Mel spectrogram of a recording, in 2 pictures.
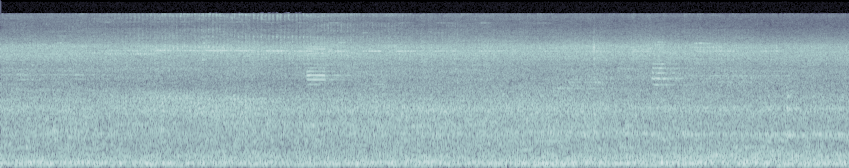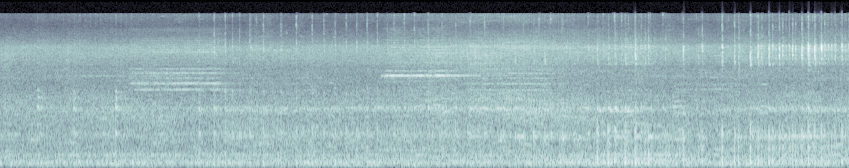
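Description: Road traffic on wet asphalt: vehicles passing with a steady hiss from tyres on the wet road, and a few short horn toots through the traffic. It gets louder near the end as a vehicle passes close by.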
